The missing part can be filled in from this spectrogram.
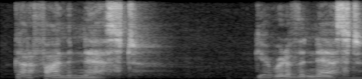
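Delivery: quiet, hissed through the teeth. Voicing Frostbite after the dwarf asks what the plan is, in a hissing Geralt-like voice. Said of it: "I realized with the hissing voice".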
